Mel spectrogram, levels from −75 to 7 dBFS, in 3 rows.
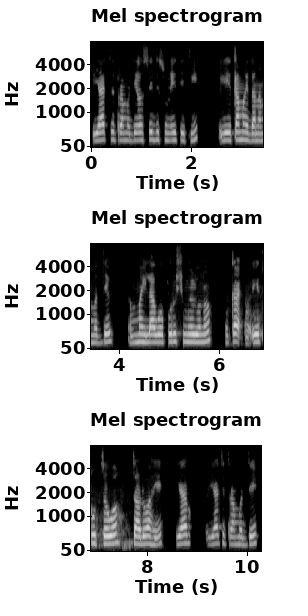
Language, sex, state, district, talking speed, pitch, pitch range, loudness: Marathi, male, Maharashtra, Pune, 130 wpm, 220 Hz, 210-230 Hz, -18 LUFS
